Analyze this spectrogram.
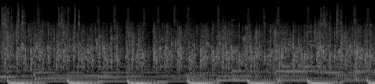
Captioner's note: audience applauding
